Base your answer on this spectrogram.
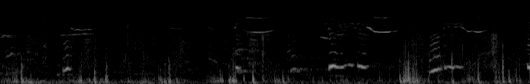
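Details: Male German Shepherd puppy at 12 weeks gives a few thin, wavering whines and short high yips among dull knocks and rustling handling noises.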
